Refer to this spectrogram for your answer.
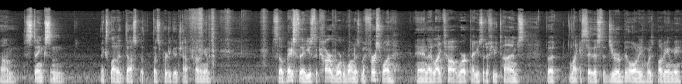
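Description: A man mumbling at a fairly quick pace in a very deep, low pitch, monotone and flat, with long, frequent pauses and light background noise. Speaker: DIY hobbyist. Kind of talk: casual DIY tutorial talk. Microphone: phone near.

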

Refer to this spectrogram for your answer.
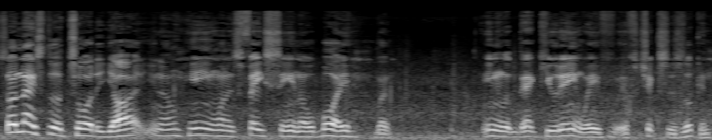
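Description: A man talks at a moderate pace, the sound dry with no echo and a little noise in the background. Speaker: truck driver vlogger. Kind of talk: casual vlog chat. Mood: relaxed, joking. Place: open country. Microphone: phone near.

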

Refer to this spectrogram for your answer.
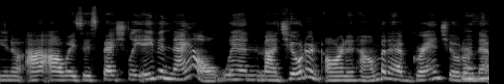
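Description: A woman with a Southern US accent and a bright, sharp tone. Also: very clean recording, silent background. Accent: Southern drawl. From Louisiana, Lake Providence. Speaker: podcast co-host. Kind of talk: casual chat.

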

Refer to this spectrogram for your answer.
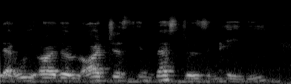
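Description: An ordinary speaking voice from a woman with an American accent, moderate in pace with ordinary pitch variation. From New York. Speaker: nonprofit director and community organizer. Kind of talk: interview. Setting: video call.

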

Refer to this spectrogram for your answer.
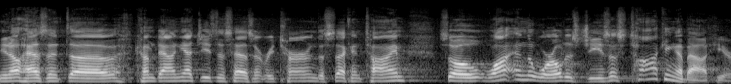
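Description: Moderately paced male speech with ordinary pitch variation. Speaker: preacher. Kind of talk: sermon. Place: church. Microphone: headset.

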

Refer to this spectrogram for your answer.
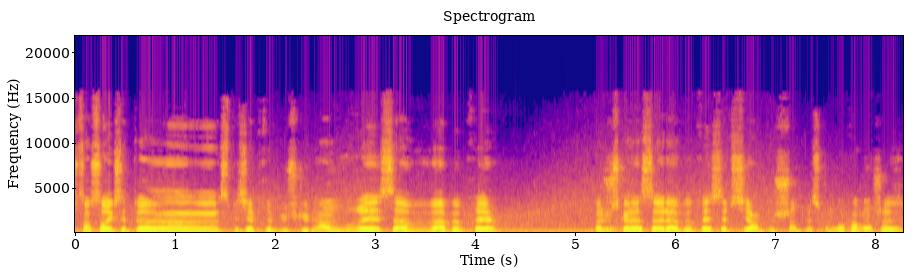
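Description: There is audible room echo and noticeable background noise as a man speaks at a fairly quick pace. His pitch is medium, with ordinary variation. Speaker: gaming streamer. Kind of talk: live gameplay commentary. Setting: live stream. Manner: casual, hesitant with many fillers.

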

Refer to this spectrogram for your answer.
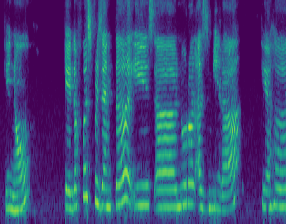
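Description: Her pitch high, a woman speaks at a moderate pace with ordinary pitch variation. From Malaysia. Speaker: session chair. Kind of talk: conference moderation. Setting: video call. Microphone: sounds far away; webcam.

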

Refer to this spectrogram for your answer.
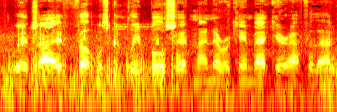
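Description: Loud background noise sits behind a man whose voice sounds dry, with no echo. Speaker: urban explorer vlogger. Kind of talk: casual vlog chat. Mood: nostalgic, reflective. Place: street. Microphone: phone near.

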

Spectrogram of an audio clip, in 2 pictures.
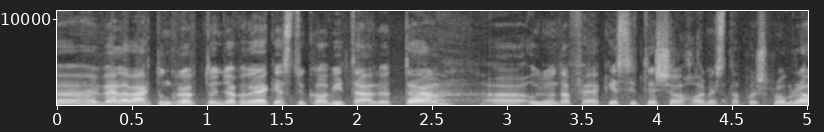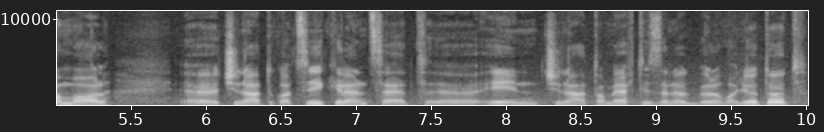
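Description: A man's bright, sharp voice with ordinary pitch variation and long, frequent pauses, dry with no echo, over light background noise. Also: moderate pace. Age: 50s. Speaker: direct-sales distributor. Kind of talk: interview. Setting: outdoors. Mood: calm, positive. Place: waterside. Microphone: handheld.

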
